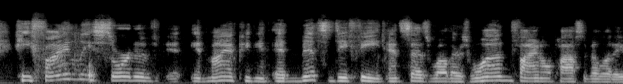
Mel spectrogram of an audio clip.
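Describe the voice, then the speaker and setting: Noticeable background noise sits behind a man with an American accent. His fairly high voice moves at a moderate pace with ordinary pitch variation. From US Midwest, South Dakota. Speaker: author and researcher. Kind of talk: interview on radio show.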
